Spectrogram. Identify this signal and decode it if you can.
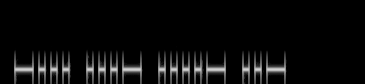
Morse code, heard as a keyed tone, about 20 wpm, 700 Hz. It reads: BV4U
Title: All Cut Numbers - 4-Digit 20wpm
